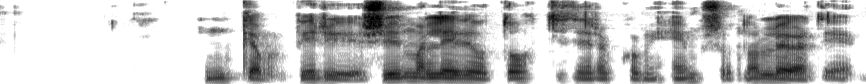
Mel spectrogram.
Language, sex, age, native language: Icelandic, male, 30-39, Icelandic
